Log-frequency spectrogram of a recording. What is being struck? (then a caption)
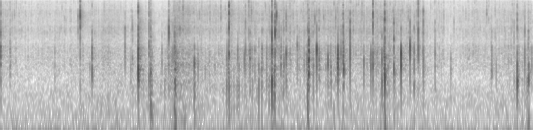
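Plastic bag filled with cellophane shred. A small clear plastic bag full of iridescent cellophane shred is squeezed and crinkled with fingertips and long nails. It makes a steady, dry crinkling with many sharp, bright crackles scattered irregularly over a soft hiss, and almost no low end.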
